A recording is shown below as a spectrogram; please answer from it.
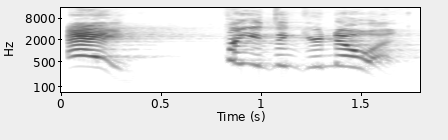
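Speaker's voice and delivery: high, loud scolding challenge; sharp rebuke. Acted. Holy Ghost acted rebuking a sinner.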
